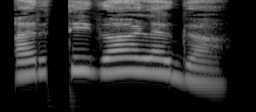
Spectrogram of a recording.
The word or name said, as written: ಅರ್ತಿಗಾಳಗ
